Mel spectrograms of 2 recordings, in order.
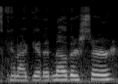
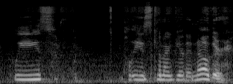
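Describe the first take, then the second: First: Lightly voiced customer politely asking for more, higher; a hint of an eager buyer asking for another; begging customer. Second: Hammed-up begging for one more; pleading customer. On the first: Customer begging the seller for another, mildly pleading. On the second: Customer begging the seller for another, mock pleading.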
